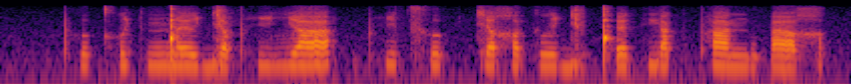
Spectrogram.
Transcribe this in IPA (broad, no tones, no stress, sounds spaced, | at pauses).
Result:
pʰ ɤ kʰ ɔ c ŋ͡ǃ ɛ ə̯ ɟ a pʰ i ʎ a | pʰ i t͡sʰ ɤ k c ɛ χ ɐ k l ə ɟ ɤ ǃʼ ɛ k j a k pʰ a ŋ u ʔ a χ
